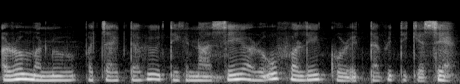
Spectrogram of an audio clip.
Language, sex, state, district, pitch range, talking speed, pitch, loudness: Nagamese, female, Nagaland, Dimapur, 190-220 Hz, 195 wpm, 200 Hz, -17 LUFS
